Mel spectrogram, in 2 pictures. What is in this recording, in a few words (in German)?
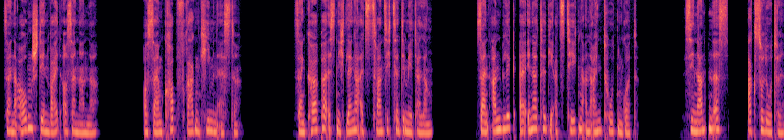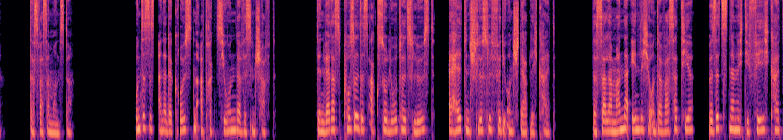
Doku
